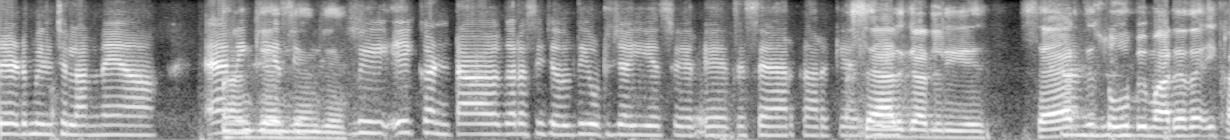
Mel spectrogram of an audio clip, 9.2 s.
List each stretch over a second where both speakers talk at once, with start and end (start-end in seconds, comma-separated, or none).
none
